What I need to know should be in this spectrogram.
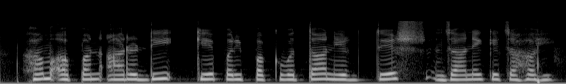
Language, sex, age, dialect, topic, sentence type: Magahi, female, 36-40, Central/Standard, banking, statement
